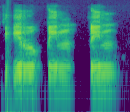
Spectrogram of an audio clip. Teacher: qafnya jelaskan dari pangkal lidah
